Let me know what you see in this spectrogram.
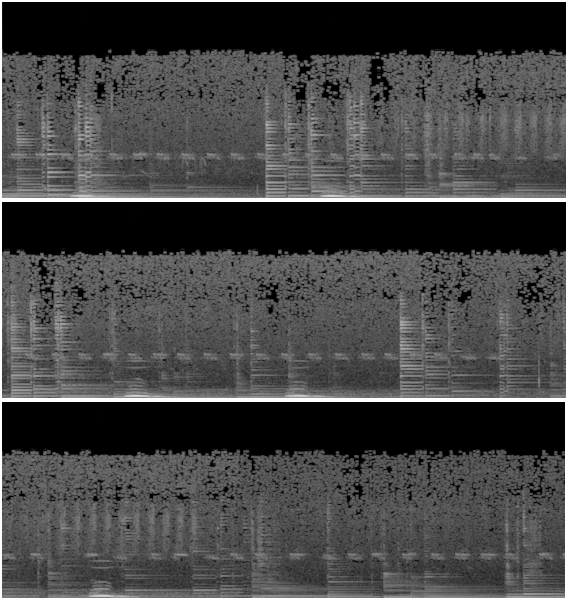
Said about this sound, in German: Das war der Uhu.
